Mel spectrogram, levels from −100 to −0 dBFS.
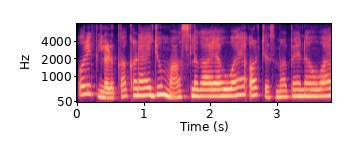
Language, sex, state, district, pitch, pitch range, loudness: Hindi, female, Chhattisgarh, Jashpur, 245 Hz, 230-275 Hz, -12 LUFS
